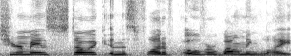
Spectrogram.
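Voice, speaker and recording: A woman's high pitch with fairly even intonation. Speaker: art student. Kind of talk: reading aloud. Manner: soft-spoken.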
